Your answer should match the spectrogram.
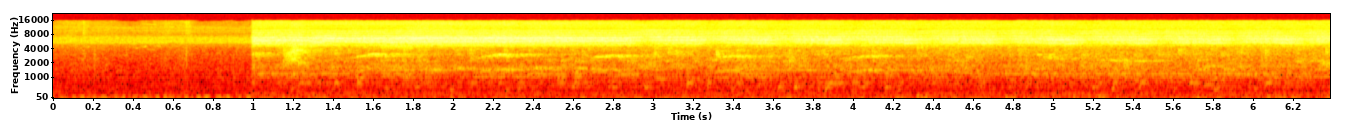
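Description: A steady, high-pitched insect drone with short bird chirps over it, starting abruptly about a second in; the first second is quiet outdoor ambience.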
